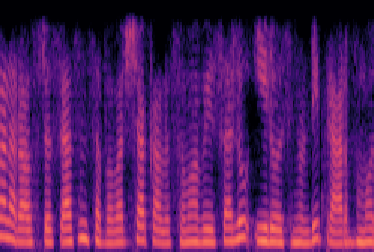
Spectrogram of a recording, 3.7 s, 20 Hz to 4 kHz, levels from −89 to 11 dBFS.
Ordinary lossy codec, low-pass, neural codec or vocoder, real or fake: AAC, 32 kbps; 3.6 kHz; codec, 24 kHz, 0.9 kbps, DualCodec; fake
